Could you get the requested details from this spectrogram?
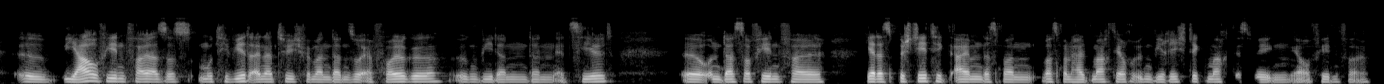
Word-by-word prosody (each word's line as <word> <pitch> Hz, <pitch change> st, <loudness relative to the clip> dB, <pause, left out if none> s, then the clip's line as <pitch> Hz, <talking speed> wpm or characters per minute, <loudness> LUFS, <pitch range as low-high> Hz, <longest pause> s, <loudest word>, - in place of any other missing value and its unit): Äh. 125 Hz, -3 st, +1 dB, 0.2 s
Ja, 125 Hz, +1 st, +6 dB
auf 150 Hz, -1 st, +4 dB
jeden 140 Hz, -2 st, +2 dB
Fall. 130 Hz, 0 st, +2 dB
Also, 120 Hz, 0 st, +1 dB
es 120 Hz, 0 st, -7 dB
motiviert 130 Hz, +2 st, 0 dB
einen -, -, +3 dB
natürlich, 125 Hz, 0 st, -2 dB
wenn 120 Hz, -, -2 dB
man 115 Hz, -1 st, 0 dB
dann 115 Hz, 0 st, -1 dB
so 115 Hz, +1 st, 0 dB
Erfolge 130 Hz, +2 st, +2 dB
irgendwie 120 Hz, 0 st, -3 dB
dann 115 Hz, 0 st, -3 dB
dann 115 Hz, 0 st, -5 dB
erzielt. 130 Hz, +2 st, -1 dB, 0.6 s
Äh, 120 Hz, -, +3 dB
und 115 Hz, +1 st, +2 dB
das 120 Hz, +1 st, +2 dB
auf 125 Hz, +1 st, -2 dB
jeden 125 Hz, -1 st, +3 dB
Fall 115 Hz, -1 st, +1 dB, 0.4 s
ja, 130 Hz, -, +7 dB
das 125 Hz, -1 st, +3 dB
bestätigt 145 Hz, +1 st, +1 dB
einem, 120 Hz, 0 st, +3 dB
dass 120 Hz, +1 st, -4 dB
man, 110 Hz, -1 st, -1 dB
was 125 Hz, -1 st, -2 dB
man 120 Hz, -1 st, 0 dB
halt 115 Hz, 0 st, 0 dB
macht 120 Hz, 0 st, 0 dB
ja 125 Hz, -, +2 dB
auch -, -, -6 dB
irgendwie 120 Hz, 0 st, -3 dB
richtig 120 Hz, +3 st, -3 dB
macht, 120 Hz, 0 st, -3 dB
deswegen 110 Hz, -1 st, -4 dB
ja, -, -, -3 dB
auf 110 Hz, -, -7 dB
jeden 120 Hz, 0 st, -2 dB
Fall. 120 Hz, 0 st, -9 dB
120 Hz, 195 wpm, -21 LUFS, 115-130 Hz, 0.6 s, ja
